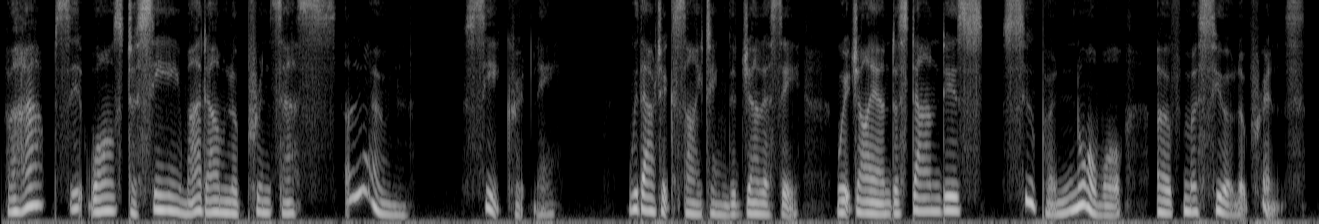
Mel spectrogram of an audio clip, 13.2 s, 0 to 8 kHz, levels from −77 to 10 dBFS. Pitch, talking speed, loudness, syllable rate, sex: 175 Hz, 95 wpm, -20 LUFS, 4.1 syllables/s, female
